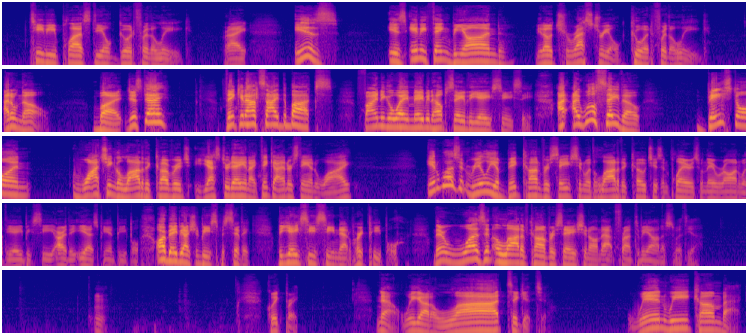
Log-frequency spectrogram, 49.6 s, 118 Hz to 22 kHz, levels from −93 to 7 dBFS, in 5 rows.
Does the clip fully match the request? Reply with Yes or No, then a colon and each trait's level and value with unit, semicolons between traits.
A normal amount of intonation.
No: wide, 6.3 semitones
